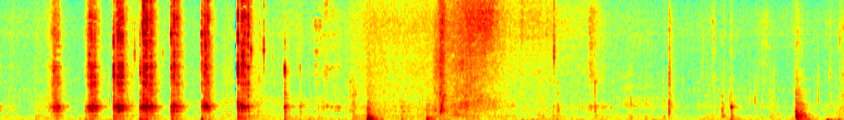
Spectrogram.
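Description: Small metallic clicks and scraping as a little nut is screwed onto a shell plate holder assembly. A rapid, regular run of sharp ticks gives way to sparser, irregular clicks and a brief scratchy rasp.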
